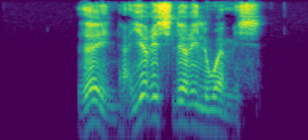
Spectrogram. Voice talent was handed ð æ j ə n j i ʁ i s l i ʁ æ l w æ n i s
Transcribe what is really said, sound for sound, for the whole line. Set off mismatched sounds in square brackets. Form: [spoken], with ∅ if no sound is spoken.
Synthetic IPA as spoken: ð æ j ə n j i ʁ i s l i ʁ [i] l w æ [m] i s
